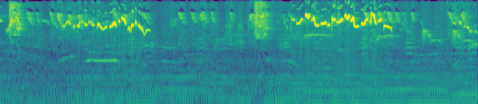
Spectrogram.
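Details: Two bursts of vigorous leaf warbler song, each a couple of seconds of rapid high, wiggling whistles. A quiet stretch with a few sharp ticks separates them, and there is faint background noise.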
